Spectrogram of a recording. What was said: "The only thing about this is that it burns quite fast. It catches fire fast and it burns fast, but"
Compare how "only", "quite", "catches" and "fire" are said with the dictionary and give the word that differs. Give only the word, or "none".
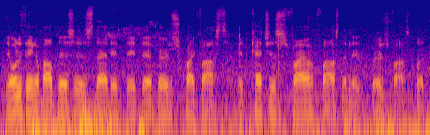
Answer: none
